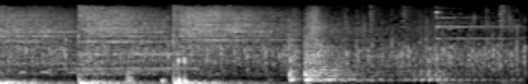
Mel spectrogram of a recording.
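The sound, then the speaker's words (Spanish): A show audience breaks into applause for a contestant who is about to play: a dense, steady wash of clapping lasting several seconds, with a few sharper bursts standing out from the crowd noise. No voices come through. “Un aplauso por para favor, él.”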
